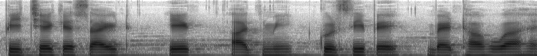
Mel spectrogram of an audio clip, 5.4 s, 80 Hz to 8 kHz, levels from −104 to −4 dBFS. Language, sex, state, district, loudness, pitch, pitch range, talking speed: Hindi, male, Uttar Pradesh, Lucknow, -20 LUFS, 125 Hz, 120-125 Hz, 110 wpm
